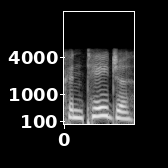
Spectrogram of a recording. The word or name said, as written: contagia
